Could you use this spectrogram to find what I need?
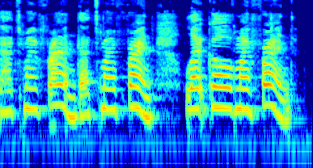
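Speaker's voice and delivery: put-on high, desperate child's scream. Recounting running to grandpa as a child: retelling a scream. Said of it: "I go running to my grandpa screaming".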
